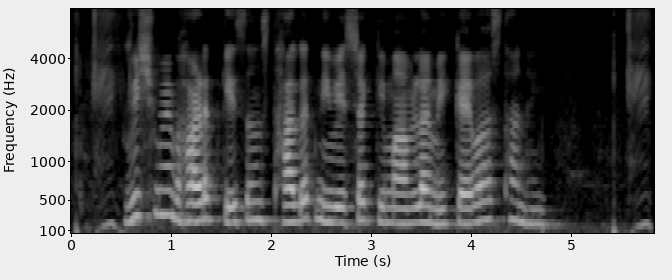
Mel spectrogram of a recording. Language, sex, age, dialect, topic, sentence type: Magahi, male, 25-30, Western, banking, statement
